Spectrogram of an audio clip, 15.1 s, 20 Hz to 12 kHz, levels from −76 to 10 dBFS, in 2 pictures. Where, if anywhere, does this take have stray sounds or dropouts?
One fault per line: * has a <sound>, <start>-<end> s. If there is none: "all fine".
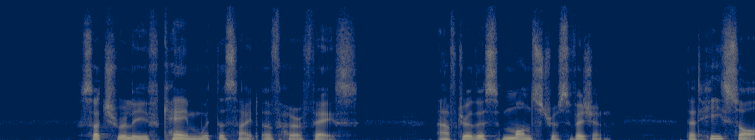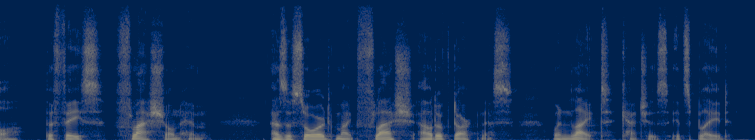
all fine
